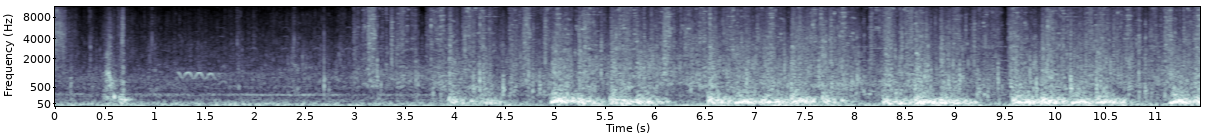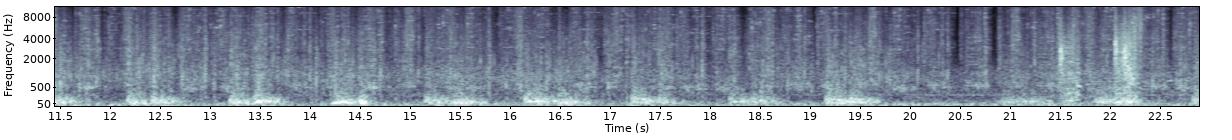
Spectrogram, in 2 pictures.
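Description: Footsteps thud on wooden boards and gravel.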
